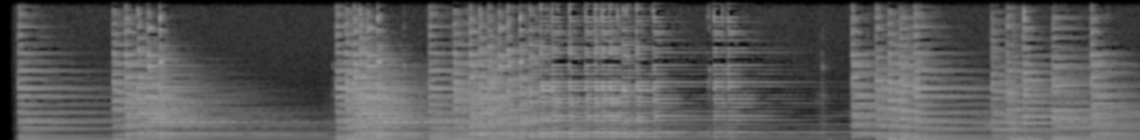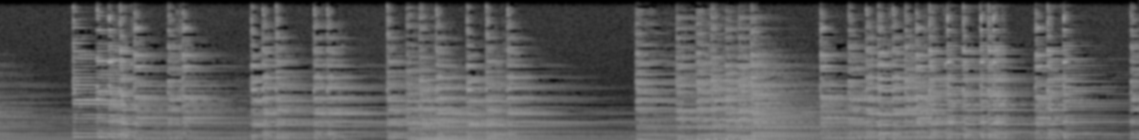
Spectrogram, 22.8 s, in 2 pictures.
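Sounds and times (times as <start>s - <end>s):
harpsichord prelude: 0.2s - 22.7s.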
